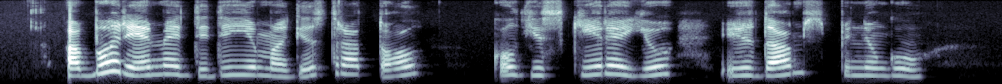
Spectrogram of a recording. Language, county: Lithuanian, Šiauliai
